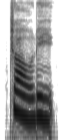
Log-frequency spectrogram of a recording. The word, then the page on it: 照例: zhào lì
